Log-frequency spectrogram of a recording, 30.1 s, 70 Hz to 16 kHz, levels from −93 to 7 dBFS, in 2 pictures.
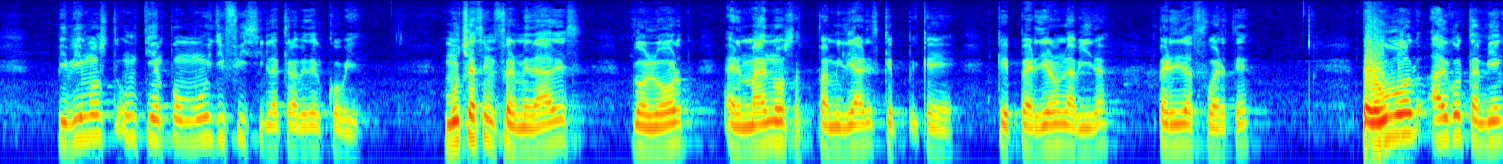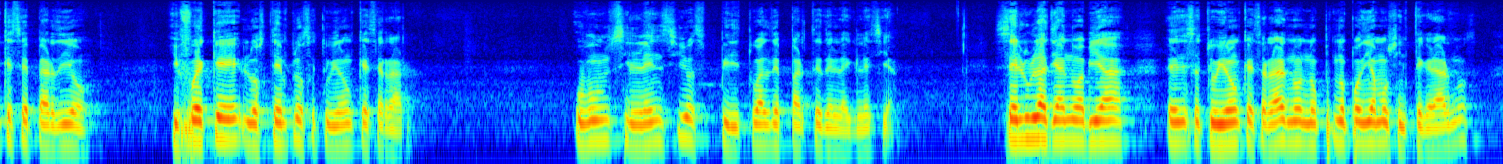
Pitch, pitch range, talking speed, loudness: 140 Hz, 130-150 Hz, 120 wpm, -21 LUFS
